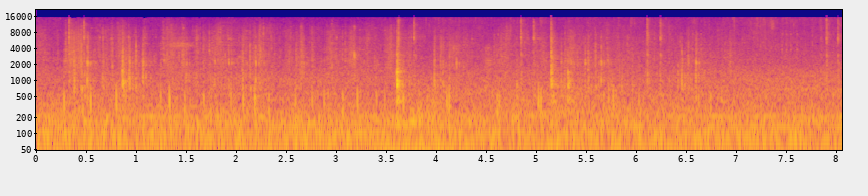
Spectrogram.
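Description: Footsteps tread softly on stone.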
